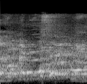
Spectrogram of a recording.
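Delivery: aduh sakit yang dilebihkan, tinggi dan tertawa; rengekan drama. Retold or imitated. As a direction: tirukan anak yang berlebihan mengeluh. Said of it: "Lu drama". (rengekan drama tinggi sambil tertawa)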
